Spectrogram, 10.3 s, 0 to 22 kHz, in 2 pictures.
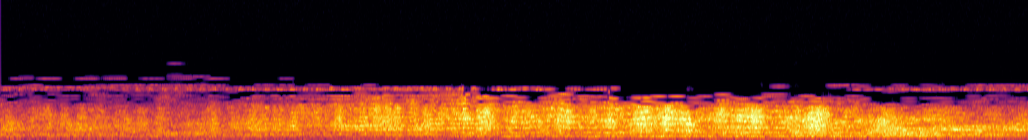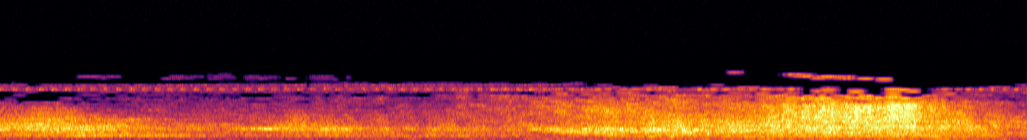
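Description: Small gas-turbine engine of a Reaction 54 radio-controlled model jet in flight: a steady jet roar and whine that swells twice as the model passes, its pitch falling as it goes by near the end.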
